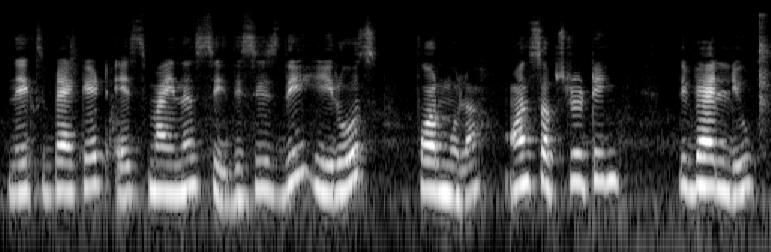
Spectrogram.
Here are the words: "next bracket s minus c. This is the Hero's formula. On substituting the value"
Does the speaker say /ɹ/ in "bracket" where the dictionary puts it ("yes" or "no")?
no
